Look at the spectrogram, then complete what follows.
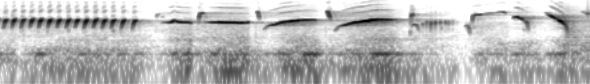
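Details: Canary tutor song used to prompt other canaries to sing: a fast rattling trill of rapid repeated notes, then clear whistled rising and falling slurs and sweeping high notes, loud and clean.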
